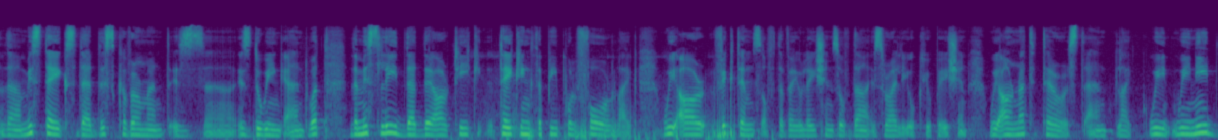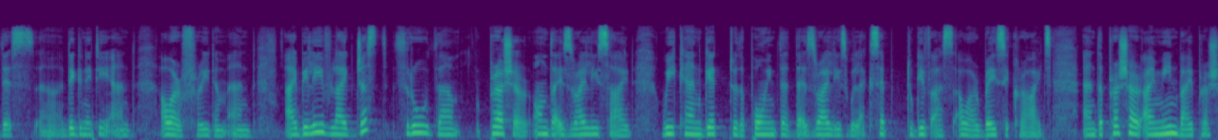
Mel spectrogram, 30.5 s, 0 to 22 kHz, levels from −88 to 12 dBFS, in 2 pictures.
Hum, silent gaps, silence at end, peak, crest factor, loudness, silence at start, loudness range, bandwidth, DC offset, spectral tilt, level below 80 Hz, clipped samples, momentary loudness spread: none; none; 0 s; -6 dBFS; 20 dB; -26 LUFS; 0 s; 4 LU; 10.5 kHz; under 0.1%; -4.5 dB/octave; -54 dBFS; under 0.1%; 11 LU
